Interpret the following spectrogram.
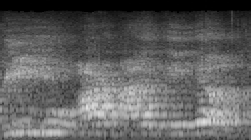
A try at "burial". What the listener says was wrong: It's the same. Burial. Okay?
